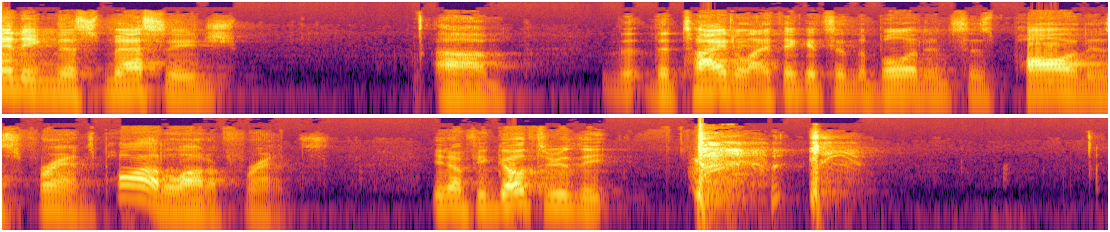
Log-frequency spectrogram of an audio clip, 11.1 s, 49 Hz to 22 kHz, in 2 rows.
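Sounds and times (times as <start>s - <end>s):
speech: 0.0s - 1.2s, 2.2s - 9.5s
person with a cold coughing: 9.0s - 10.0s.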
